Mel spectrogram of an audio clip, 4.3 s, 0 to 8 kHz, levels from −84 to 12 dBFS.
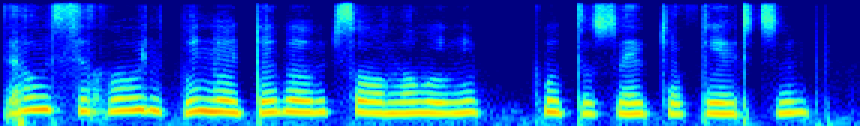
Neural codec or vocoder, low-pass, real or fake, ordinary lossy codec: codec, 16 kHz, 0.5 kbps, FreqCodec, larger model; 7.2 kHz; fake; none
